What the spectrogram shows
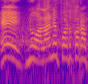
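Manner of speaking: put-on high-pitched, excited little boy voice.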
